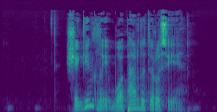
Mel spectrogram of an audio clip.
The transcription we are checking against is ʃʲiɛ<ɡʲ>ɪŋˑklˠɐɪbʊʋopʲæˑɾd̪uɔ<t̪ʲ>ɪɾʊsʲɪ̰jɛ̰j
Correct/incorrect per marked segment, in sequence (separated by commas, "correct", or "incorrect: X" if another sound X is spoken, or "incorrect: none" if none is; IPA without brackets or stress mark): correct, correct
